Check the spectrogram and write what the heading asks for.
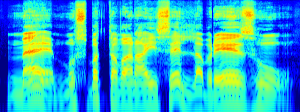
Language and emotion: Urdu, happy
